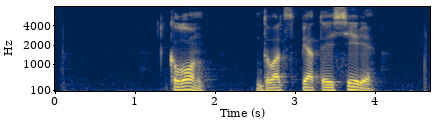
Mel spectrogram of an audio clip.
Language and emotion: Russian, neutral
